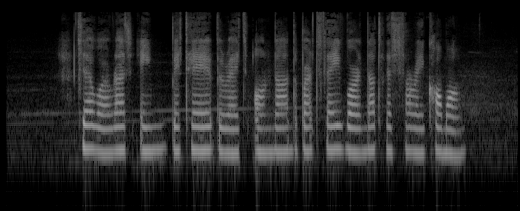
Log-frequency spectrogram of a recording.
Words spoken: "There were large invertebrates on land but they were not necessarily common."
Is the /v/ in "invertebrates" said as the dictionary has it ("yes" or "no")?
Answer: no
